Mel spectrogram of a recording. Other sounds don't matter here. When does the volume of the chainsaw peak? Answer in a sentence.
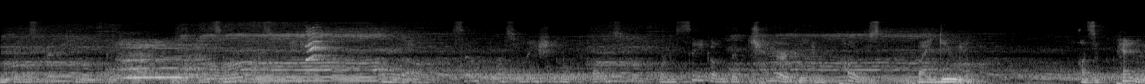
The volume of the chainsaw peaks at 3 seconds.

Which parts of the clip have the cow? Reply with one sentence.
You can hear the cow from 1.1 to 2.1 s and from 7.5 to 9.9 s.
